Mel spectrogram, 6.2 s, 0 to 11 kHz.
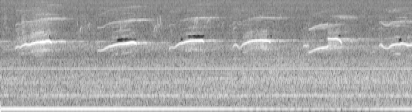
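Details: First food delivery of the day at the Charlo osprey nest, 25 August 2020: a rapid, regular run of about seven sharp rising whistles, roughly three per second, with a persistent deep hum underneath.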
